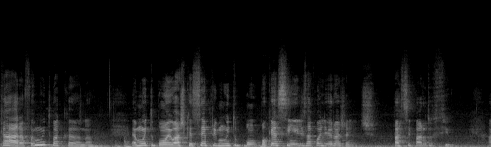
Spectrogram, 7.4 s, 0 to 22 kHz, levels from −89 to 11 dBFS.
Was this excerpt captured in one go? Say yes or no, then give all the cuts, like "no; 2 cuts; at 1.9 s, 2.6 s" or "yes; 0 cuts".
yes; 0 cuts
